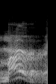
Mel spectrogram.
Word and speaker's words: Murdaugh: Yeah, murder spelled M-U-R-D-A-H, I think is how they spell it there.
